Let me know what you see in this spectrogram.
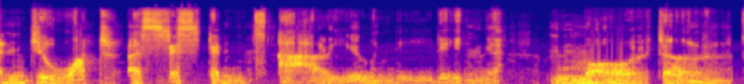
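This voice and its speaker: Growling in a put-on character voice of medium pitch, a man speaks at a very slow pace. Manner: eerie, commanding.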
